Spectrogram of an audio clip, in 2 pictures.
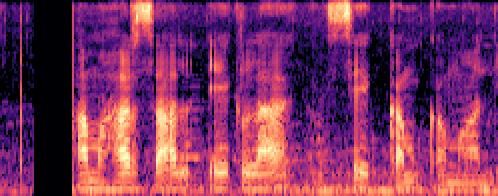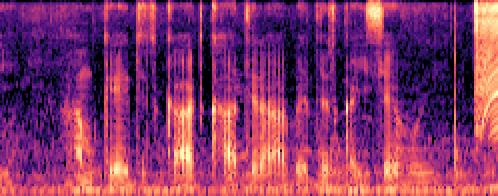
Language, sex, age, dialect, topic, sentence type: Bhojpuri, female, 25-30, Southern / Standard, banking, question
